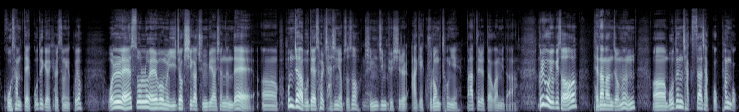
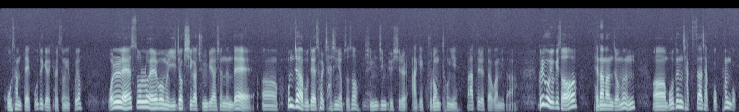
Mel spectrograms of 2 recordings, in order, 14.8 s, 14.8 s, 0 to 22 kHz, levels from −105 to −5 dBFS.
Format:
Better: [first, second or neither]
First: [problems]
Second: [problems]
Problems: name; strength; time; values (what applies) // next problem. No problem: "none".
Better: first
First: none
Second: hiss; noticeable; throughout; 15 dB below the speech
